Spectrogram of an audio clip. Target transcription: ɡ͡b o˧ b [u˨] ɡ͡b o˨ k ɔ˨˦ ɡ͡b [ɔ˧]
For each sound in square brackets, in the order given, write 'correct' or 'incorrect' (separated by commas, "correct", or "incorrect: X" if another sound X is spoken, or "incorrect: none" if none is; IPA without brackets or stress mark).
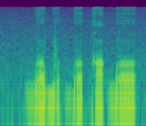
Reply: correct, incorrect: o˧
